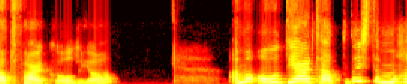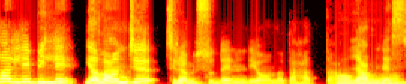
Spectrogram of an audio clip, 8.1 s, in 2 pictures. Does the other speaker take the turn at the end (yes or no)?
yes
